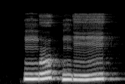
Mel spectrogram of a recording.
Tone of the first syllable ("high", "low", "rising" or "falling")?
rising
